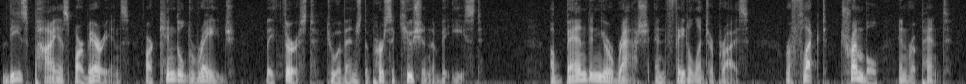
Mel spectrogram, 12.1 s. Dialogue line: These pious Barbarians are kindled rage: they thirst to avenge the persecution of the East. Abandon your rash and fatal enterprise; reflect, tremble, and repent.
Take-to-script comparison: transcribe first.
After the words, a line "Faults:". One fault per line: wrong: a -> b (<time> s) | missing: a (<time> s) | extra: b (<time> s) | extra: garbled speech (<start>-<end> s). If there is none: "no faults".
These pious Barbarians are kindled rage: they thirst to avenge the persecution of the East. Abandon your rash and fatal enterprise; reflect, tremble, and repent.
Faults:
no faults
